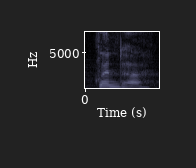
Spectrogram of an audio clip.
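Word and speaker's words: Galinda: Glinda. The G is silent.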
